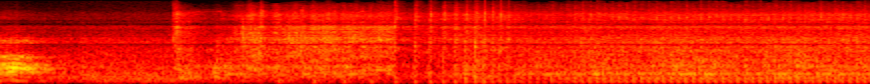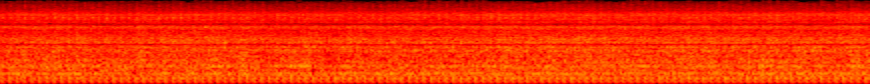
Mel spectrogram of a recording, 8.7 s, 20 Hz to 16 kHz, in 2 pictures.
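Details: Ariens 2+2 snowblower that stalled after running a while, after coil replacement: a few catches, then starts and runs with steady, even buzz without sputter; small engine running properly.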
